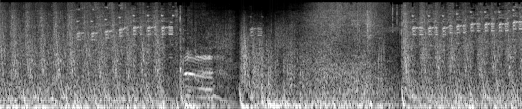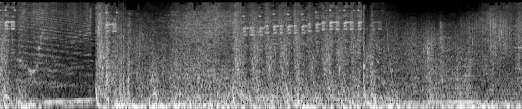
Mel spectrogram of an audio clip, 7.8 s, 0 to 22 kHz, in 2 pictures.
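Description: Rapid gunfire from the Grease Trap weapon in Borderlands 3 crackles in dense bursts, with a short pause and a reload-like gap between volleys, loud over game ambience and music.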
